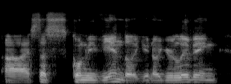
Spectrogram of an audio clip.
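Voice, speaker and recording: A man with a lowish, bright and forceful voice chats casually. He hedges with lots of "like" and "you know" and drops slang freely. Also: level tone, fairly quick. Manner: loose, slangy, hedging with many fillers. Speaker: former church member, podcast guest. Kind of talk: casual podcast chat.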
